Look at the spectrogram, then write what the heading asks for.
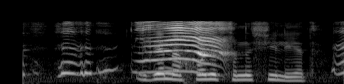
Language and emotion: Russian, neutral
